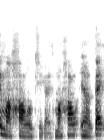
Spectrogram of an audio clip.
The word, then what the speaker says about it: Mahalo: How do you say it? Mahalo? Yeah, that's it. Mahalo.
